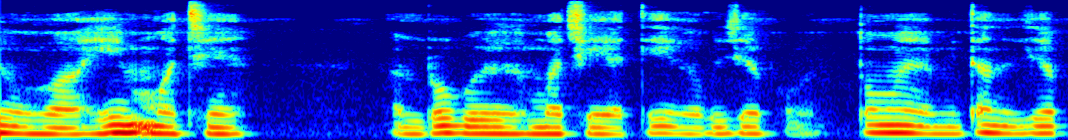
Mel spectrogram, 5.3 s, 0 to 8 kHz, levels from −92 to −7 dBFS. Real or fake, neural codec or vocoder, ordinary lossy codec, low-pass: real; none; none; none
